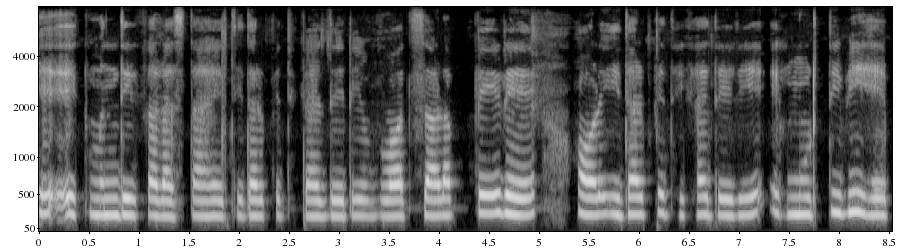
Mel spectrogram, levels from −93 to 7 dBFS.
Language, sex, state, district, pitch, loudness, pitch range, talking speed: Hindi, female, Uttar Pradesh, Hamirpur, 225 Hz, -17 LUFS, 210-235 Hz, 160 wpm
